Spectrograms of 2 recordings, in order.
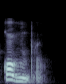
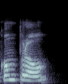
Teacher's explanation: la palabra compro ubica el acento en la penúltima sílaba en cambio compró ubica el acento en la última sílaba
